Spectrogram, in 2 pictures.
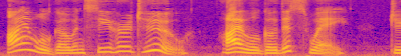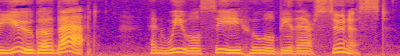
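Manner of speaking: put-on wolf daring the girl to a race; sly wolf. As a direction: play the wolf setting up his trick.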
